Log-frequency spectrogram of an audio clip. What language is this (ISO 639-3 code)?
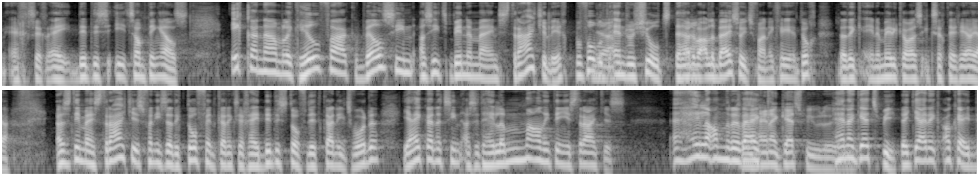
nld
